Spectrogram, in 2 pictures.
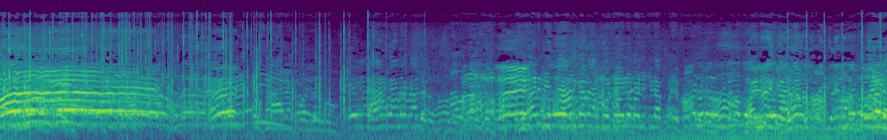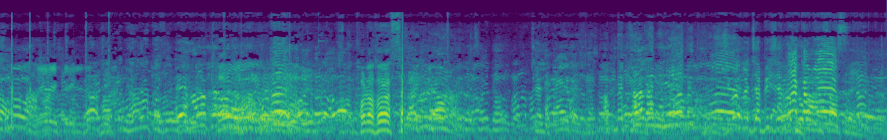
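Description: A crowd of men talks and shouts excitedly close by.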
